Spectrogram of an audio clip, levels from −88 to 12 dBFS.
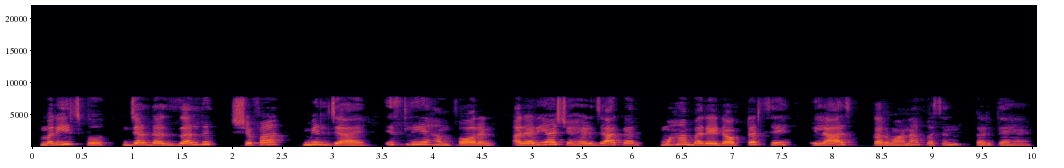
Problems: none marked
